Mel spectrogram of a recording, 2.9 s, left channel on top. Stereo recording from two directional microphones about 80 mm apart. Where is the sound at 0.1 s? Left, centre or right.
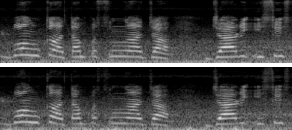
Right.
